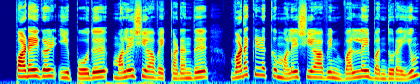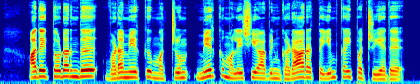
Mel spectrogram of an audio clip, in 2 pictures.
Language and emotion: Tamil, neutral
